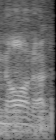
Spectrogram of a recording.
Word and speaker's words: Nana: guys we're now at Nana and just in case you're wondering about the pronunciation don't say nana it's not Nana it's Nana and that's where we're at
